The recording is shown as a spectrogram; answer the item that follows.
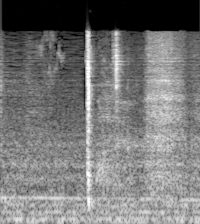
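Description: A single sharp click about a second in, then a short breathy hiss of cigarette smoke being blown out, over a low steady hum.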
